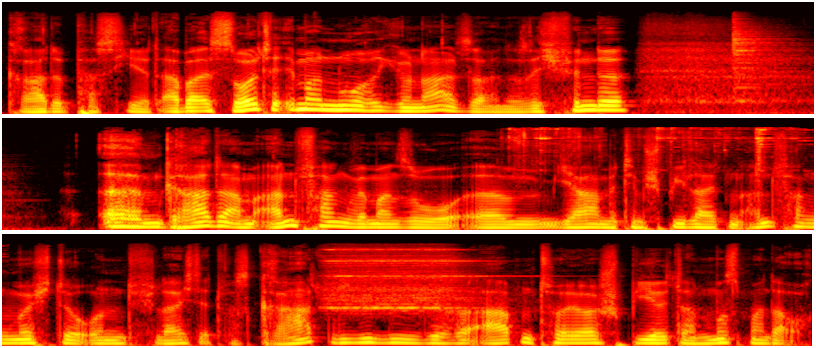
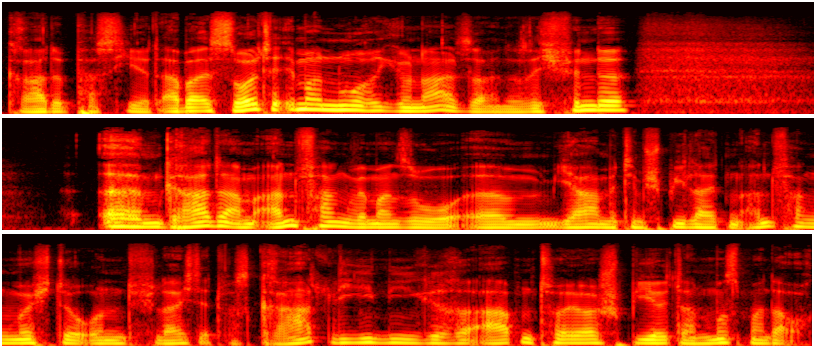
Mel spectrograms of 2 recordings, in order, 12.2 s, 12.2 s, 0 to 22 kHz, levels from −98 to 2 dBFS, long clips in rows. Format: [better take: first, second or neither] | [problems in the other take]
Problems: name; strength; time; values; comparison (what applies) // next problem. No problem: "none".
second | clattering dishes; faint; at 3.5 s; peak 10 dB below the speech // jangling keys; noticeable; from 6.5 to 8 s; peak 7 dB below the speech // doorbell; noticeable; at 9.5 s; peak 8 dB below the speech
